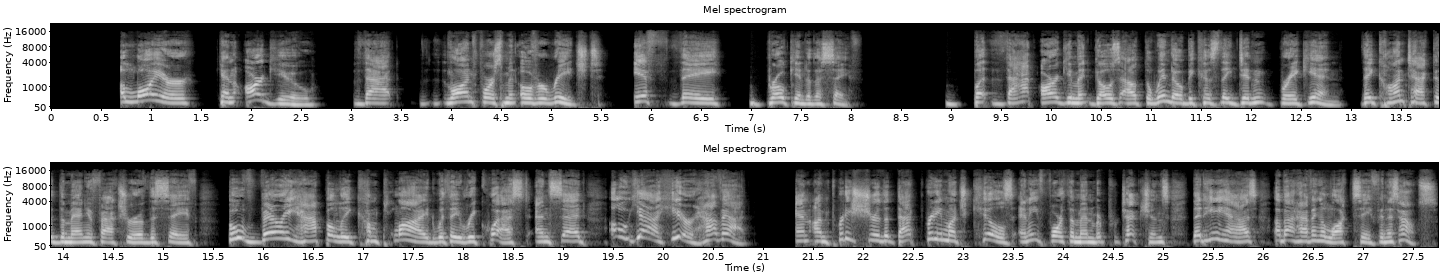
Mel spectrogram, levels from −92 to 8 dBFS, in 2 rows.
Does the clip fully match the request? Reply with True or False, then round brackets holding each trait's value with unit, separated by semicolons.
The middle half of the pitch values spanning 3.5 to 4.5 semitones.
True (4.1 semitones)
